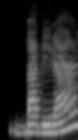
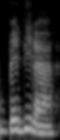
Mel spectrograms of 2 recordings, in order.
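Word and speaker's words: בדירה: Mas observe que eu pronunciei badirá e não bedirá. Se eu pronunciar bedirá, aí será em um apartamento. Como eu pronunciei badirá, significa no apartamento.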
